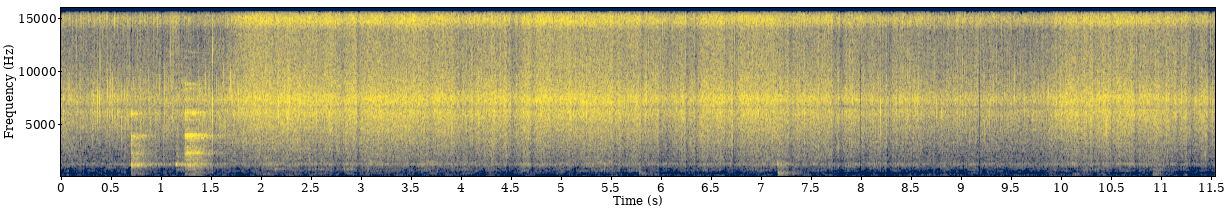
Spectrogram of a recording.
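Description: Onion-tomato masala with green chillies and ground spices sizzling in hot oil in a non-stick pan while a spatula stirs and scrapes through it. A couple of sharp knocks of the spatula on the pan come about a second in.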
